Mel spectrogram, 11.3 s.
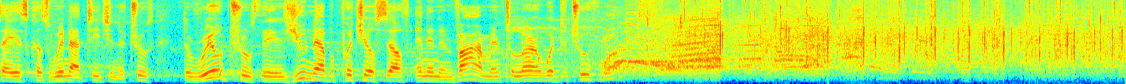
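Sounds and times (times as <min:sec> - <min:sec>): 
speech: 0:00.0 - 0:06.6
audience clapping: 0:06.3 - 0:11.2.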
